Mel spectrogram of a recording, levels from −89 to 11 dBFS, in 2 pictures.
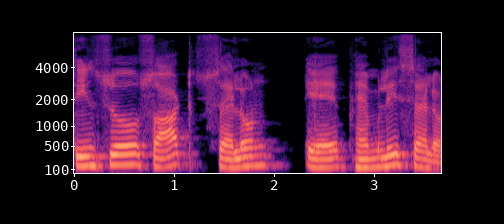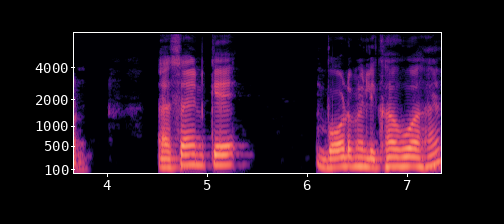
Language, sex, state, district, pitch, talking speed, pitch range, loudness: Hindi, male, Chhattisgarh, Balrampur, 150 Hz, 115 wpm, 135-170 Hz, -15 LUFS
